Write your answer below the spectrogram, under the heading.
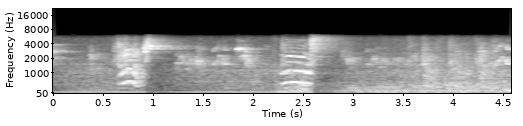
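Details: A Hahn's macaw, chatting without noticing the camera, gives harsh, scratchy squawks and mumbled phrases, a few bursts a second apart, with a low indoor hum underneath.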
